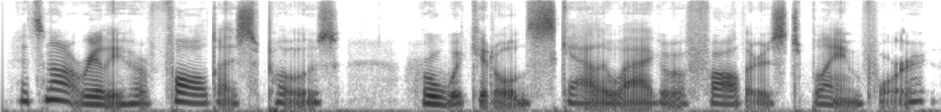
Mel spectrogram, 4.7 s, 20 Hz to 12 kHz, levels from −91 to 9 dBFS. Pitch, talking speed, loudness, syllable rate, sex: 215 Hz, 230 wpm, -19 LUFS, 6.5 syllables/s, female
